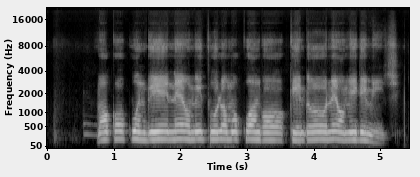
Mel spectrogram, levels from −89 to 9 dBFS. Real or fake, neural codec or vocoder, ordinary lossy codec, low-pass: fake; codec, 44.1 kHz, 2.6 kbps, SNAC; none; none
